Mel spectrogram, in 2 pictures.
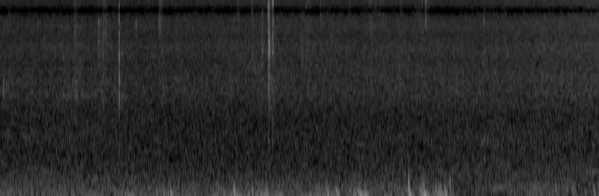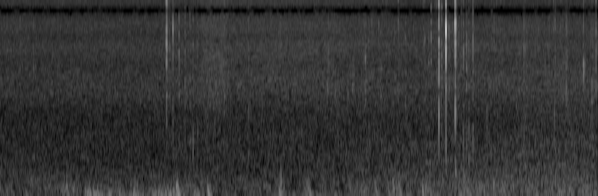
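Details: Outdoor wind rumble with faint traffic-like noise and occasional clicks; no animal calls are heard.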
